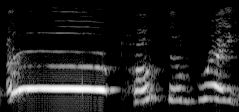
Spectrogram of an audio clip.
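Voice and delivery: high, loud "pump them brakes"; loud mock warning. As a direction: shout it like slamming the brakes. Quoting Juan telling Susan to slow down.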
